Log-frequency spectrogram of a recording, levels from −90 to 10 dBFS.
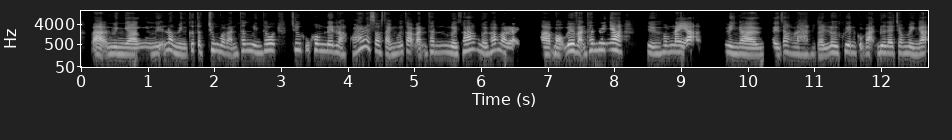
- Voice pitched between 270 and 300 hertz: No, high, 220 Hz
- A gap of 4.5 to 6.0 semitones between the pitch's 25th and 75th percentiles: Yes, average, 5.1 semitones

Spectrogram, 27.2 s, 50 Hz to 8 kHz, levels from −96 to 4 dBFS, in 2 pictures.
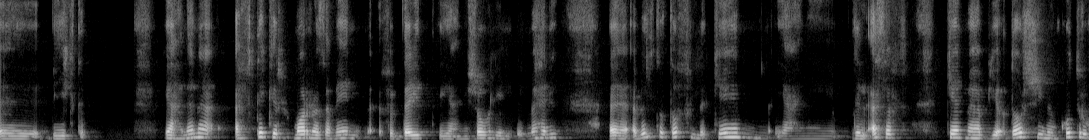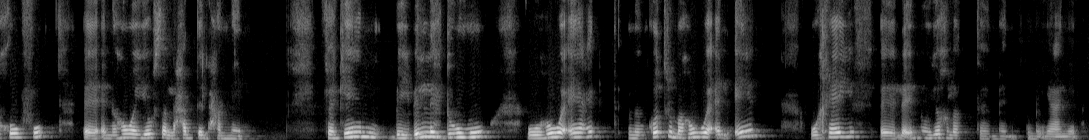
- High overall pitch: Yes, high, 200 Hz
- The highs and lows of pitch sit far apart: Yes, wide, 5.9 semitones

